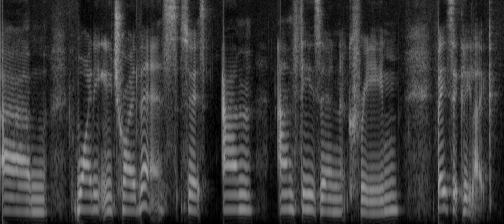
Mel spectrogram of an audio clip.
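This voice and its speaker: In a British accent, a woman speaks at medium pitch and a very slow pace. Her intonation is monotone and flat, and her loudness is very even. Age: 30s. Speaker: vlogger. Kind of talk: personal vlog testimony. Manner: halting, many fillers.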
